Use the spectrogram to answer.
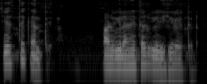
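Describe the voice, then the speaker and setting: A man's voice: on the low side, expressive, racing, dark tone. A man explaining ideas in a casual, rambling monologue, repeating his points through everyday examples. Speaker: YouTube commentator.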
